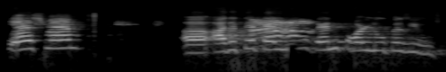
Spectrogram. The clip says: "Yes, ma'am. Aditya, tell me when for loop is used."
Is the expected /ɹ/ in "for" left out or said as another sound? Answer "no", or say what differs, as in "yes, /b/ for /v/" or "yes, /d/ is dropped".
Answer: yes, /l/ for /ɹ/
